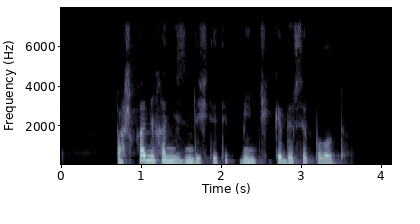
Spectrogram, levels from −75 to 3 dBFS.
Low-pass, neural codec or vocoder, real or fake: 7.2 kHz; none; real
